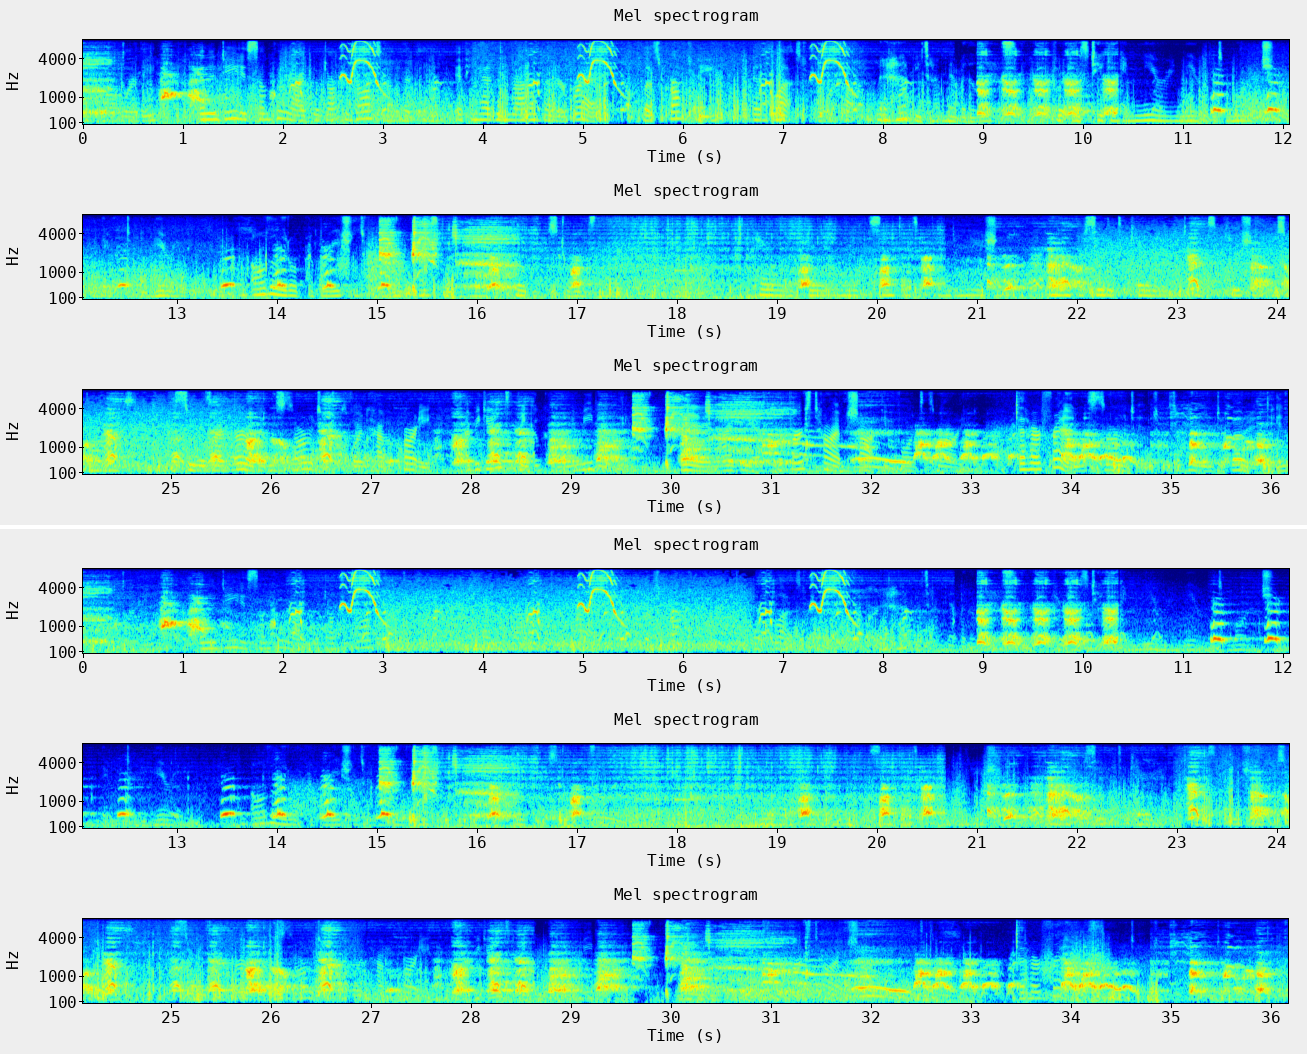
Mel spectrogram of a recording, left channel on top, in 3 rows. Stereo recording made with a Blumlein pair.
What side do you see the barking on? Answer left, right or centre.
centre.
